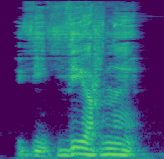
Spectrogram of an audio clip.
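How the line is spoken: Hissed. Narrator (Russian): прошипел Морган Кайрхолл

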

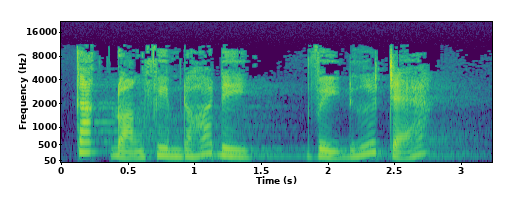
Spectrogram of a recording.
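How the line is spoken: Gentle voice. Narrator (Vietnamese): Phan Gia La nói với giọng dịu dàng

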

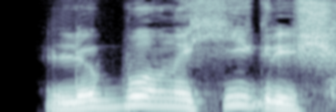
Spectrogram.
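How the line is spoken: Snort. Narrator (Russian): хмыкнул

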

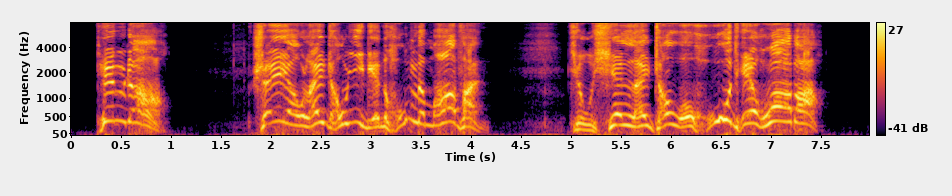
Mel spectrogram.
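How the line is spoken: Wild roaring. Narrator (Chinese): 狂吼着说

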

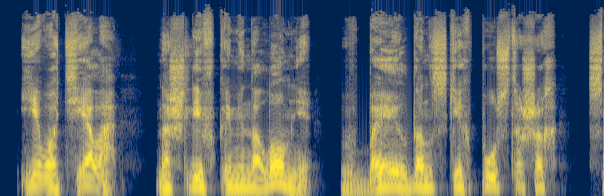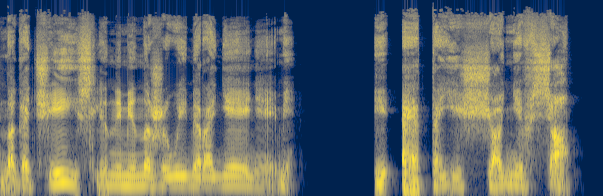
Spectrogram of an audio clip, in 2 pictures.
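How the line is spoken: Whispered addition. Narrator (Russian): шепотом добавила

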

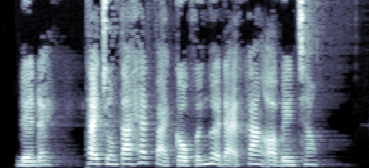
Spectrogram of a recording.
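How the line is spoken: Shouting. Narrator (Vietnamese): phó tướng hét lên

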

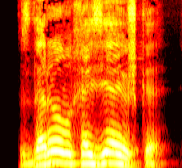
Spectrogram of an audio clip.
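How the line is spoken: Cheerful shout. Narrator (Russian): весело крикнул

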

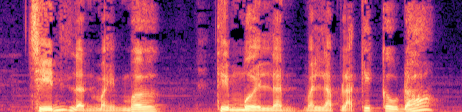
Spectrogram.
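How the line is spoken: Girl bursting into laughter. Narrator (Vietnamese): Một cô gái cười phá lên

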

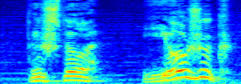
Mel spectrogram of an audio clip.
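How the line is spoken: Growl. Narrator (Russian): прорычал Джао Вуджи

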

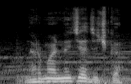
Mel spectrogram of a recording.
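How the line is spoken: Whispered into ear. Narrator (Russian): шепнула мне на ухо Лила

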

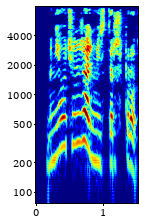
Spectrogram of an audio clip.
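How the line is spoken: Sighing. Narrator (Russian): вздохнула я

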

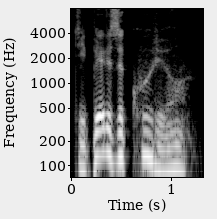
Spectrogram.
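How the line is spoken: Crushed voice. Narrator (Russian): убитым голосом произнес Антон

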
